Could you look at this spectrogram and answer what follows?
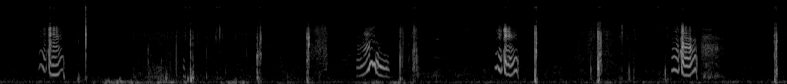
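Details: Grey francolin, a teetar, calling outdoors: harsh, harmonic-rich notes wavering through the midrange, given roughly every one and a half seconds, separated by sharp clicks and faint background murmurs.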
